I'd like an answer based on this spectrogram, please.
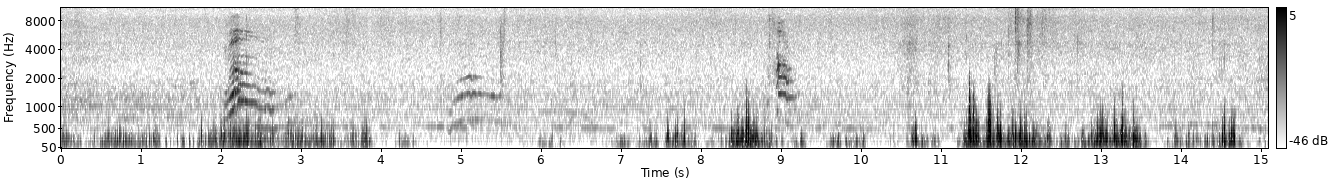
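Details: Bengal cats Simba and Storm, 18 months old, indoors; several drawn-out meows with rising, bending pitch near the start and middle, between loud low bursts of rough, rumbling sound.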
